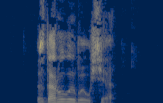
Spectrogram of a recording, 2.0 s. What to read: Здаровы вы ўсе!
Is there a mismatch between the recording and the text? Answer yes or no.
no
